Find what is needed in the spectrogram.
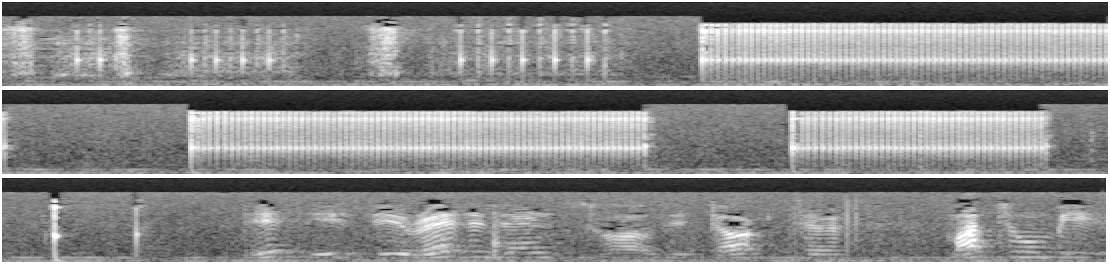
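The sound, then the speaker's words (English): A telephone rings on the other end after a number is dialed to reach a doctor. A few long, steady ring bursts separated by short gaps, with voices before and after the ringing. “I dug through the telephone book and I found Dr. Matson B. Forsythe's number and I dialed it.”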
